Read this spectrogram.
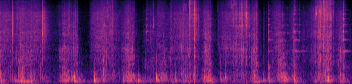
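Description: Hands squish and knead thick slime with wet squelches and pops.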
